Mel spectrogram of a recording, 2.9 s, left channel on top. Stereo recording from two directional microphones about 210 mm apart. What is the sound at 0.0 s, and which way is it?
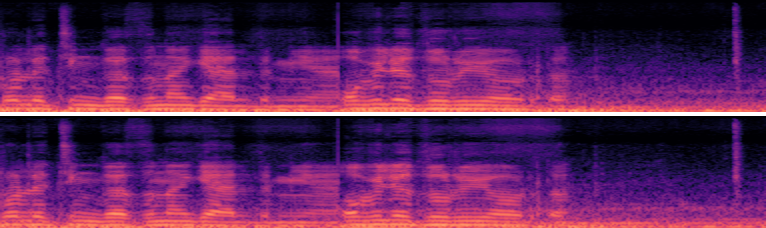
Speech, 20° left (ahead or behind).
